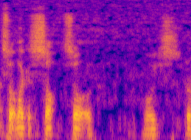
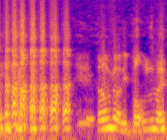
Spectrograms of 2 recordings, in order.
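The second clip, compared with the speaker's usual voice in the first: laughing; 9 semitones higher, 8 dB louder than usual. Real, not acted. Teasing his friend about buttons, laughing. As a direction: giggle through the words.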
